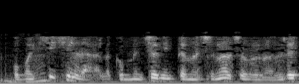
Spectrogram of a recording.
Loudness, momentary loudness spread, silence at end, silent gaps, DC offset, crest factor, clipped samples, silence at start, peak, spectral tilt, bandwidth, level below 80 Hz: -20 LUFS; 7 LU; 0 s; none; 4%; 16 dB; under 0.1%; 0 s; -2 dBFS; -9 dB/octave; 4.7 kHz; -54 dBFS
